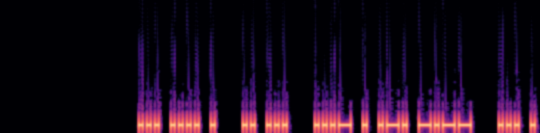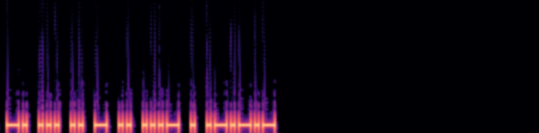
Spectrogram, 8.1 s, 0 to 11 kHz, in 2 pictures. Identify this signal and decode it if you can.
Morse code, heard as a keyed tone, about 37 wpm, 700 Hz. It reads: SHE IS VERY SENSITIVE.
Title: Sentences from Top 1400 Words 40wpm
